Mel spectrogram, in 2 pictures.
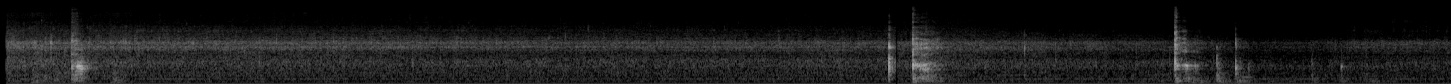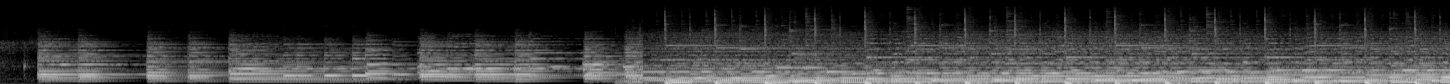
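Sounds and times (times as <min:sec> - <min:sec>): food sizzling in a wok: 0:00.1 - 0:14.9
metal spatula scraping wok: 0:09.0 - 0:09.5, 0:11.7 - 0:12.2.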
